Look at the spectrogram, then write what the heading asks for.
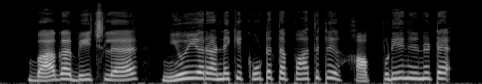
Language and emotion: Tamil, surprised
